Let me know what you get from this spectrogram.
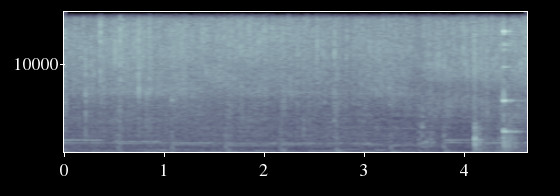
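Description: Chopped spring onion stems sizzling in melted butter in a frying pan, over soft background music. A couple of sharp knocks of a wooden spatula against the pan come near the end as the onions are stirred.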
